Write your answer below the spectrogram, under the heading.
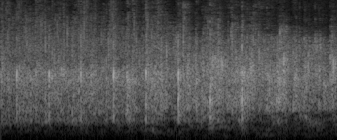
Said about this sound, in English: She'll be listening to this later, so if we could just give her a round of applause for her using her gifts.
